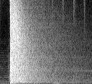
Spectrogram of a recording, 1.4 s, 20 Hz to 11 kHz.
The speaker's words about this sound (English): Just as he walked through the front door to leave, the sound of a 12-gauge automatic shotgun echoed through the air.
